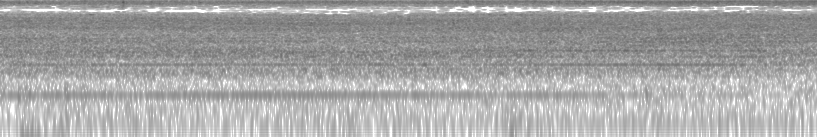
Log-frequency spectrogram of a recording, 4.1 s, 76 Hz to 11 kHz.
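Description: Peugeot 207 CC standing with its retractable hardtop closing: a steady mechanical hum from the roof mechanism and the running car, with a couple of faint knocks.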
